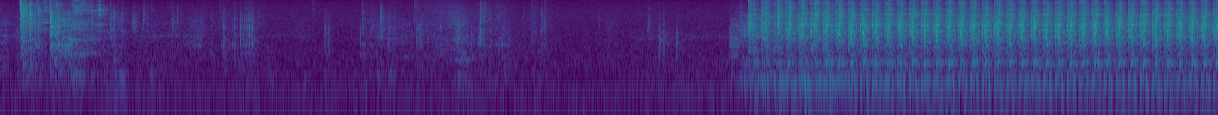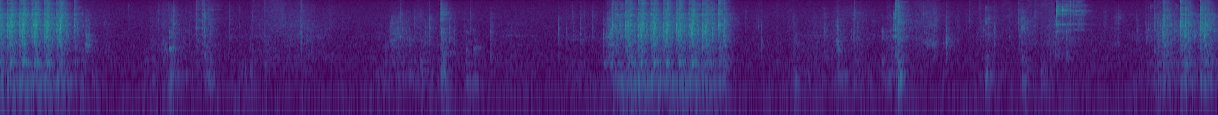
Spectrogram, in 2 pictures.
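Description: A sewing machine top stitches around a fanny pack in two bursts, a long steady whirring run followed by a shorter one, with small handling clicks and quiet pauses between.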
